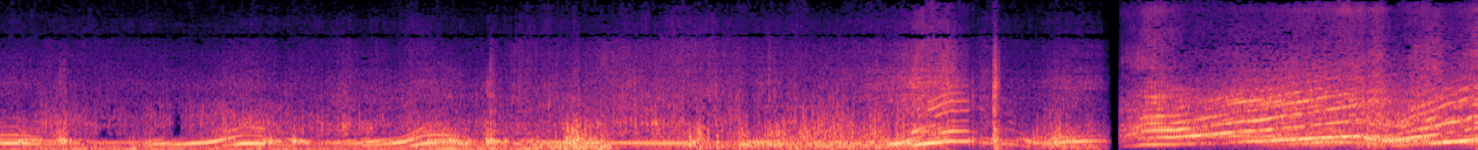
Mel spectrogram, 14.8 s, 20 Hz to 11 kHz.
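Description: Lamborghini Aventador V12 revving up and down repeatedly as the car slides sideways on snow. About three-quarters of the way through there is a sudden break, and a second supercar's engine then revs in quick rising sweeps as it spins donuts on asphalt.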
